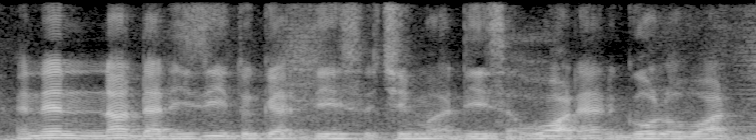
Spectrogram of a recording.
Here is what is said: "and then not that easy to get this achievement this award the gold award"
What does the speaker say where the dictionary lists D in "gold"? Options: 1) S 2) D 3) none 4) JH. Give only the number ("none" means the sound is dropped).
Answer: 3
